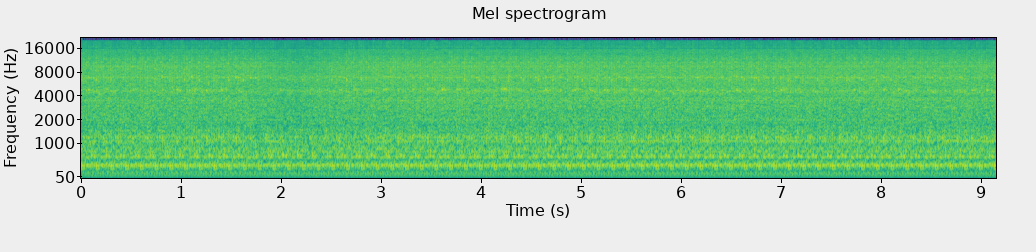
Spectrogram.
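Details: 2001 Cummins dually pickup diesel, rebuilt after its original 53 block cracked at about 240k miles: 56 block with fresh rings, gaskets and bearings, 53 rotating assembly, 50hp VCO injectors. First start after the rebuild, at idle. Even, regular clatter with no misses, knocks or hunting; normal idle.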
